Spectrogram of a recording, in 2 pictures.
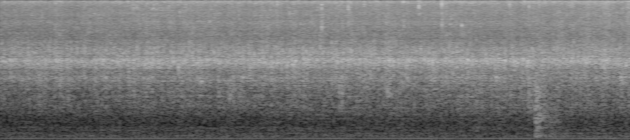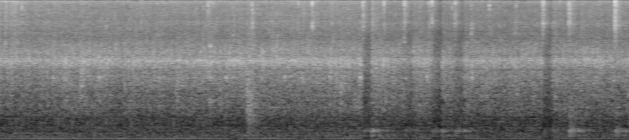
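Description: Spice paste with tomato puree and chili sauce sizzling in oil in a stainless-steel wok: a steady frying hiss from paste that has already split its oil. A few sharp taps and scrapes of the metal spatula against the wok come near the end.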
